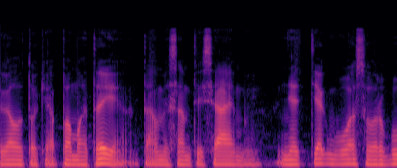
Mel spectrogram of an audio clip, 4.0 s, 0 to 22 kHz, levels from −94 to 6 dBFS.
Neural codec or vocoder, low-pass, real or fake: none; 10.8 kHz; real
